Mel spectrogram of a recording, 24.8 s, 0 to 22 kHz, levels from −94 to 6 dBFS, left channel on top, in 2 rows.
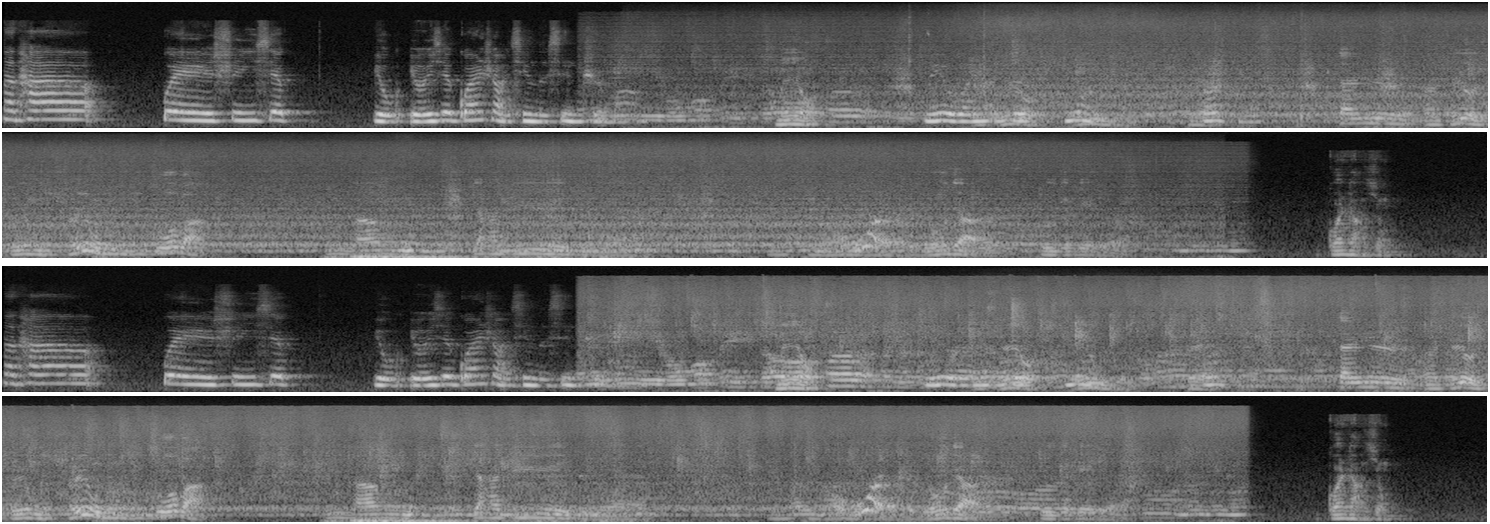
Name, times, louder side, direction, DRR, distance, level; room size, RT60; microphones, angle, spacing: voice 1, 0.0-0.8 1.3-2.4 3.1-5.4 7.7-8.5 8.9-9.1 10.0-10.5, left 3 dB, 35° left, 0.5 m, -21 dB
sound 1, 4.8-22.8, right 9 dB, 45° right, 0.3 m, -30 dB
Insect, 5.2-22.6, left 5 dB, 80° left, 0.6 m, -33 dB
voice 2, 6.4-6.9 8.1-9.5 9.9-10.2 11.1-14.1 15.1-17.8 19.3-21.8 23.4-23.9, right 2 dB, 20° right, 0.7 m, -27 dB
sound 2, 15.0-20.3, equal, 65° right, 3.9 m, -34 dB
18.0 x 6.9 x 2.4 m
head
